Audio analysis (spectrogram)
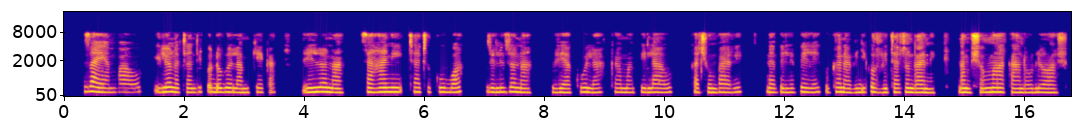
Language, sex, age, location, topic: Swahili, female, 18-24, Mombasa, agriculture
